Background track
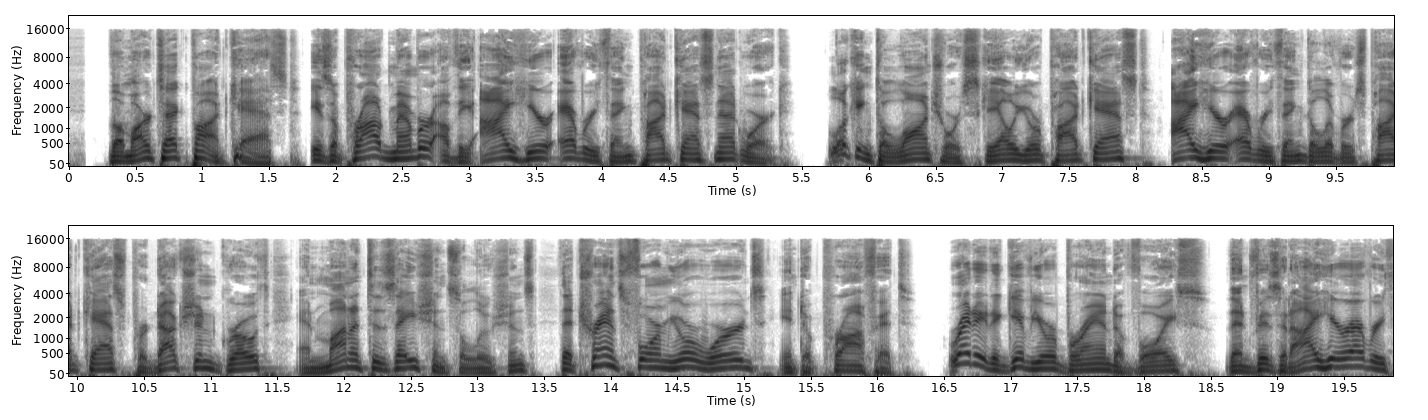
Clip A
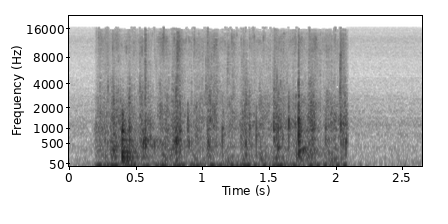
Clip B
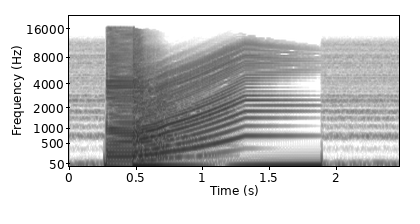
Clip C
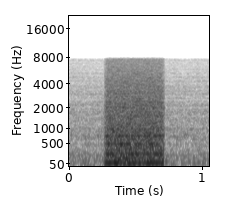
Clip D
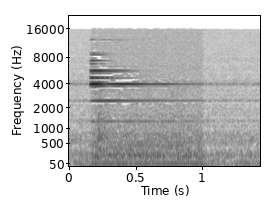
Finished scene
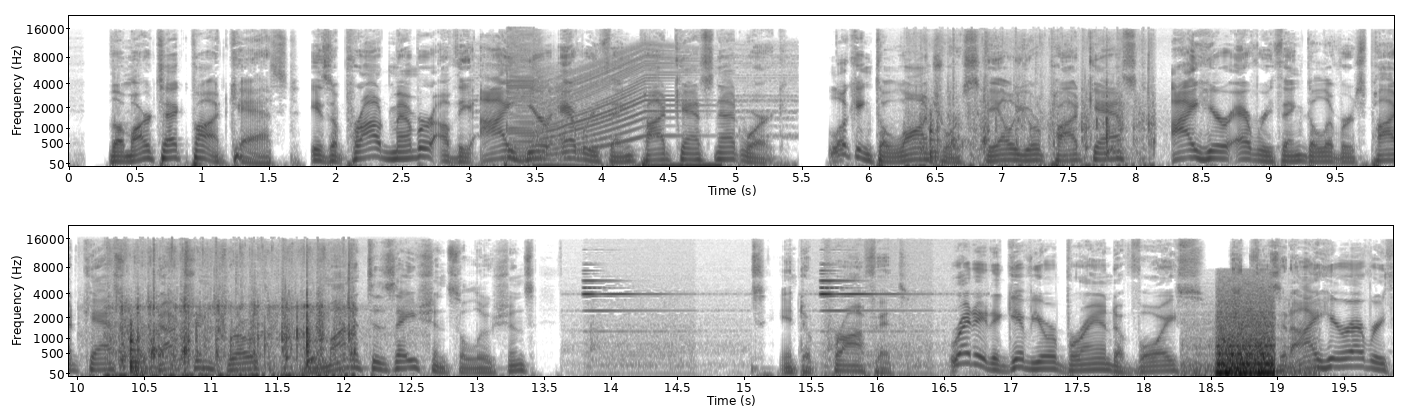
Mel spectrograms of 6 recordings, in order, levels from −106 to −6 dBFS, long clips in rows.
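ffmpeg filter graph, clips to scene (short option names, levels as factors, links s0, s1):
-filter_complex "[1:a]asplit=2[s0][s1];[4:a]asplit=2[s2][s3];[0:a]volume=0.188[s4];[2:a]acompressor=threshold=0.0178:ratio=6:attack=3.2:release=140:knee=1:detection=peak[s5];[s1]equalizer=f=2800:t=o:w=0.24:g=10.5[s6];[s2]equalizer=f=1300:w=0.35:g=6.5[s7];[3:a]lowshelf=f=450:g=11[s8];[s4]asplit=2[s9][s10];[s9]atrim=end=13.634[s11];[s7]atrim=end=1.43,asetpts=PTS-STARTPTS,volume=0.168[s12];[s10]atrim=start=15.056[s13];[s5]atrim=end=2.47,asetpts=PTS-STARTPTS,volume=0.631,afade=t=in:d=0.004:c=hsin,afade=t=out:st=2.466:d=0.004:c=hsin,adelay=3000[s14];[s0]atrim=end=2.65,asetpts=PTS-STARTPTS,volume=0.168,afade=t=in:d=0.004:c=hsin,afade=t=out:st=2.646:d=0.004:c=hsin,adelay=6060[s15];[s6]atrim=end=2.65,asetpts=PTS-STARTPTS,volume=0.501,afade=t=in:d=0.004:c=hsin,afade=t=out:st=2.646:d=0.004:c=hsin,adelay=10000[s16];[s3]atrim=end=1.43,asetpts=PTS-STARTPTS,volume=0.422,afade=t=in:d=0.004:c=hsin,afade=t=out:st=1.426:d=0.004:c=hsin,adelay=15410[s17];[s8]atrim=end=1.05,asetpts=PTS-STARTPTS,volume=0.668,afade=t=in:d=0.004:c=hsin,afade=t=out:st=1.046:d=0.004:c=hsin,adelay=18270[s18];[s11][s12]acrossfade=d=0.004:c1=hsin:c2=hsin[s19];[s19][s13]acrossfade=d=0.004:c1=hsin:c2=hsin[s20];[s20][s14][s15][s16][s17][s18]amix=inputs=6:normalize=0"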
